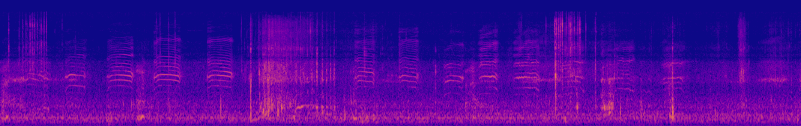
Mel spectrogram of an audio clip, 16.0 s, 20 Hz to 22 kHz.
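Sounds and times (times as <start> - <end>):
bird cawing: 0.4 - 4.7, 5.8 - 13.9
fish splashing in water: 5.0 - 6.7.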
